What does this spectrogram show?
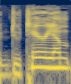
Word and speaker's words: deuterium: one the one that says the d sure d e u t e r i u m and if there is a better pronunciation for it i apologize that's just me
